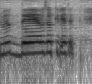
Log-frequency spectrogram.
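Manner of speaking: put-on crying. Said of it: "E eu chorando, chorando, e eu dizendo".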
